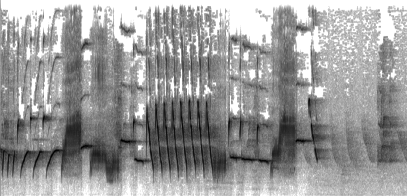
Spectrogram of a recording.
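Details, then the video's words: Begie canary song meant for training: repeated slurred whistles, buzzy notes, a rapid series of descending strokes, and level whistles, fading to quiet near the end. "Canários Begie cantam muito"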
